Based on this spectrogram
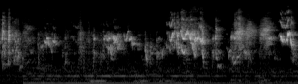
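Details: Happy budgerigars kept as pets, chattering continuously with scratchy chirps and harsh squawky notes that grow louder and busier in the second half, with a faint steady hum underneath.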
